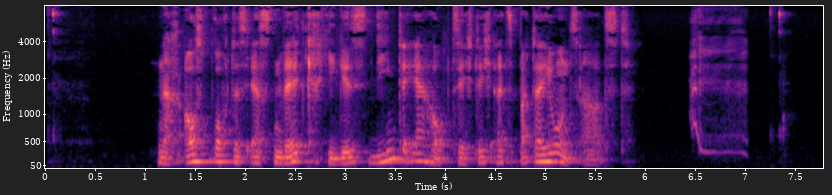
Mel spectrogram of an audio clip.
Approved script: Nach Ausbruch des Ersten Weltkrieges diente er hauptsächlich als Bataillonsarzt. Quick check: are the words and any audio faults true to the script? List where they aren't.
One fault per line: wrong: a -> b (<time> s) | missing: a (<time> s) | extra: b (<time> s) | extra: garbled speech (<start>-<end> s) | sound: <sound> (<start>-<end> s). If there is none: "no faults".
sound: laugh (6.5-7.1 s)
